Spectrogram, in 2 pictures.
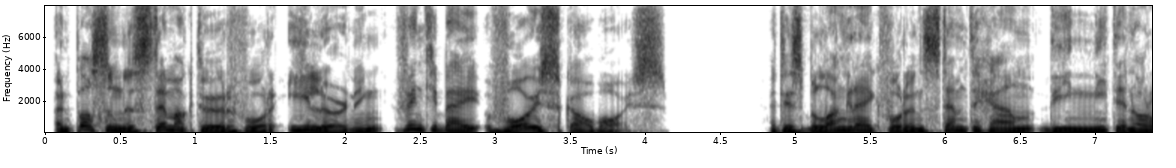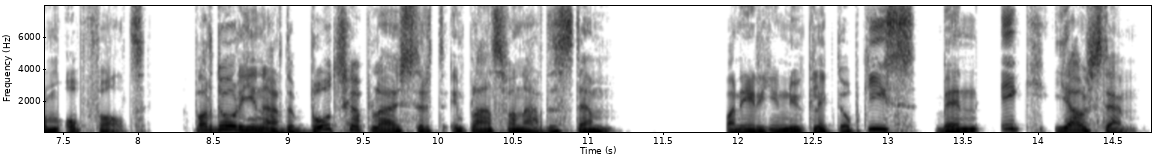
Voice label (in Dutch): elearning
